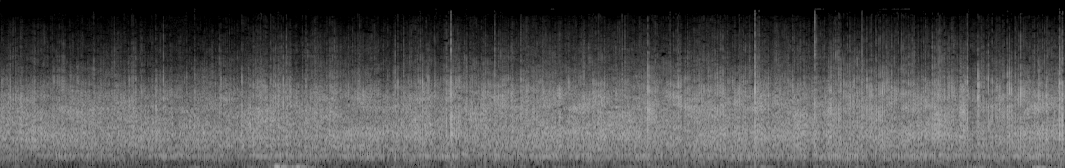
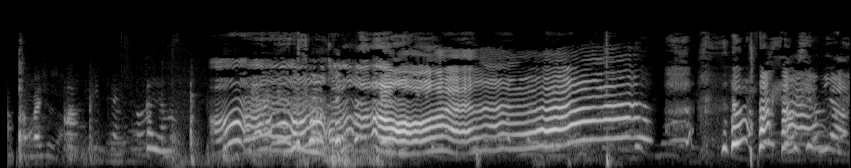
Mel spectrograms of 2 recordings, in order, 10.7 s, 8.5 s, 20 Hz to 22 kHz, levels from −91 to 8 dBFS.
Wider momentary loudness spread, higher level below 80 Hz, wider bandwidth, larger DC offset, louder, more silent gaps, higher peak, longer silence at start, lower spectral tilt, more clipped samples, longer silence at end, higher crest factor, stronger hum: second, 4 LU vs 23 LU; first, -50 dBFS vs -64 dBFS; first, 18 kHz vs 11.5 kHz; neither; second, -24 LUFS vs -20 LUFS; neither; about the same, 0 dBFS vs -2 dBFS; second, 0 s vs 0.2 s; about the same, -2.5 dB/octave vs -2.5 dB/octave; neither; about the same, 0 s vs 0.05 s; about the same, 24 dB vs 20 dB; neither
